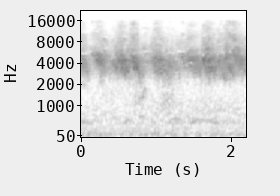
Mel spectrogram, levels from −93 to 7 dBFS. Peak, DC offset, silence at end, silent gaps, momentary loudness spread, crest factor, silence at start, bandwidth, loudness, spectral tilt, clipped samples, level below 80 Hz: -22 dBFS; under 0.1%; 0 s; none; 5 LU; 18 dB; 0 s; 16.5 kHz; -37 LUFS; 2 dB/octave; under 0.1%; -76 dBFS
